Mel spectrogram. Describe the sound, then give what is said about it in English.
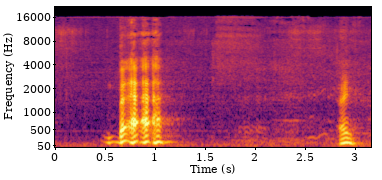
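A voice imitates a sheep bleating: one long, quavering, pulsing bleat, then a short pause and a brief second bleat, fairly loud. “The sheep looking for the shepherd.”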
